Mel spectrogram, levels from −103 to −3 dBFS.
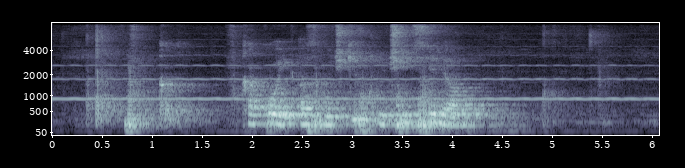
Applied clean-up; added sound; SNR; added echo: none; Wind instrument, woodwind instrument; 15 dB; reverberation time 1.1 s.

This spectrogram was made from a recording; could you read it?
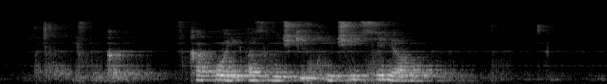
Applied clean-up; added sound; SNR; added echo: neural separator model SepFormer DNS4.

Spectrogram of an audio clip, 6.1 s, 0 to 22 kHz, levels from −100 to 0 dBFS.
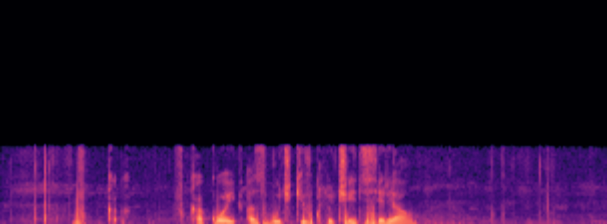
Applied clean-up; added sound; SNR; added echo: none; none; none; none.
